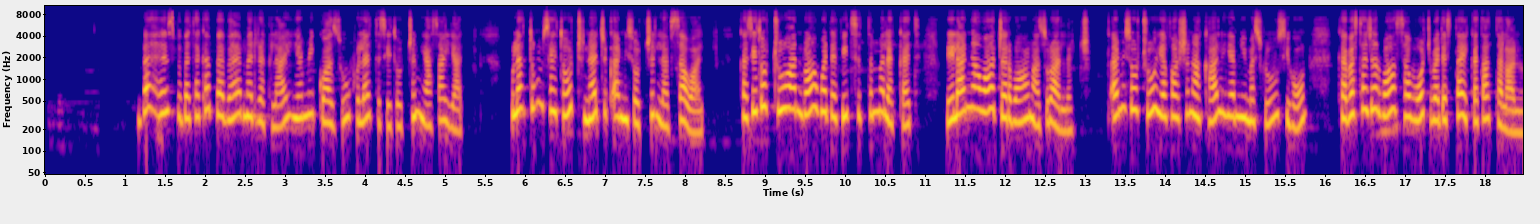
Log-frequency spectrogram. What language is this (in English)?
Amharic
